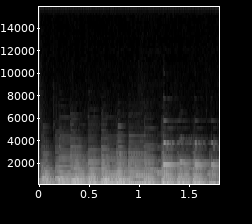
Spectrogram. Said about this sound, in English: Is that pretty? Thank you very much. You're applauding, but that's not good piano playing. That's just banging out whatever I want to play.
